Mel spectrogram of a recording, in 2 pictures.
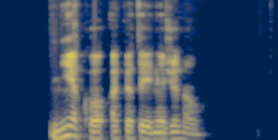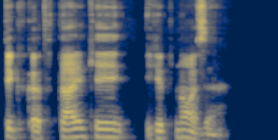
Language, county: Lithuanian, Vilnius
